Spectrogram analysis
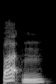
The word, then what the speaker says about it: button: First, stop and hold the air in your throat on the glottle T. Then, make the N sound.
